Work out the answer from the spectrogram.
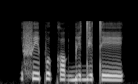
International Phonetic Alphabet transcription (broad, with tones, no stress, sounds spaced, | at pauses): f e˦ p o˨ k ɔ˨ ɡ͡b ɪ˦˨ d ɪ˨ t eː˨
